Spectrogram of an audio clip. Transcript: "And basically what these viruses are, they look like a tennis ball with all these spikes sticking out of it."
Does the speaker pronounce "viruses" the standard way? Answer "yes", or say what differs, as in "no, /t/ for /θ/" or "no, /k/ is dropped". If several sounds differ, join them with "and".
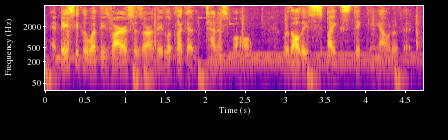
yes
